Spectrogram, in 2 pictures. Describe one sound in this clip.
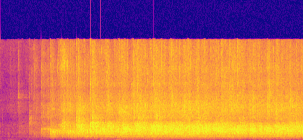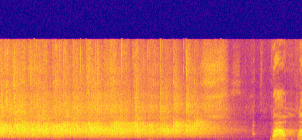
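An audience applauds steadily, then the clapping fades.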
